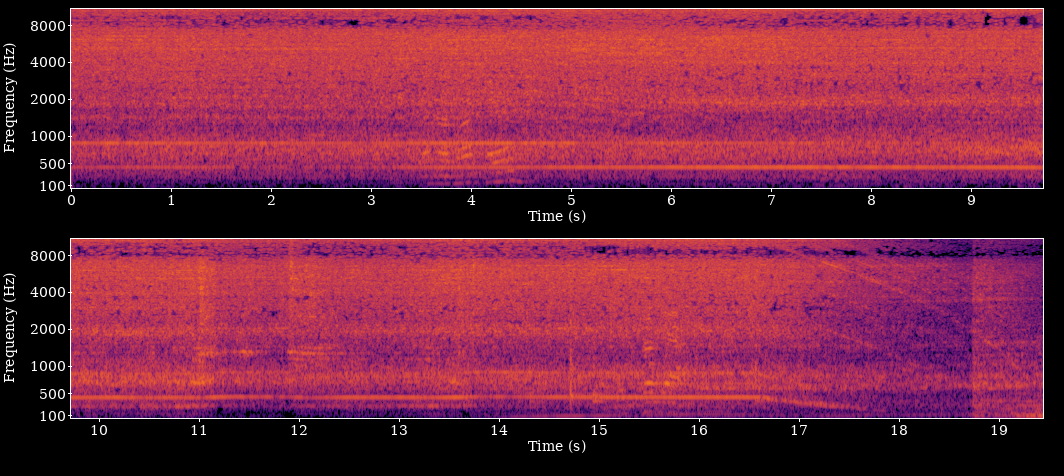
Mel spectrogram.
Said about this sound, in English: when we pull the trigger, that will keep the bandsaw running.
